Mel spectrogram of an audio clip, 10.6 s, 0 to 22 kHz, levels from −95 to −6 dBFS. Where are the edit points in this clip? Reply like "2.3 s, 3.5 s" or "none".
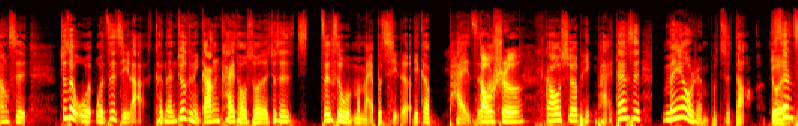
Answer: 5.5 s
